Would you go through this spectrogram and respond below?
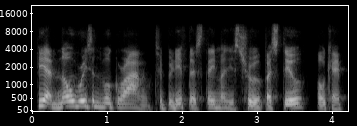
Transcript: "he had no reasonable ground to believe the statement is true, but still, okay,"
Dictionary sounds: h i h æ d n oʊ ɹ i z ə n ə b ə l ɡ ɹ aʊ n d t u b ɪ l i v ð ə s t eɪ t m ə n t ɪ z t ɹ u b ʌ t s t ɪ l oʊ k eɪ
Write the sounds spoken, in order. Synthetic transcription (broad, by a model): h i h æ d n oʊ ɹ i z ə n ə b ə l ɡ ɹ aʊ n t u b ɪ l i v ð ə s t eɪ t m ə n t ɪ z t ɹ u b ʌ t s t ɪ l oʊ k eɪ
